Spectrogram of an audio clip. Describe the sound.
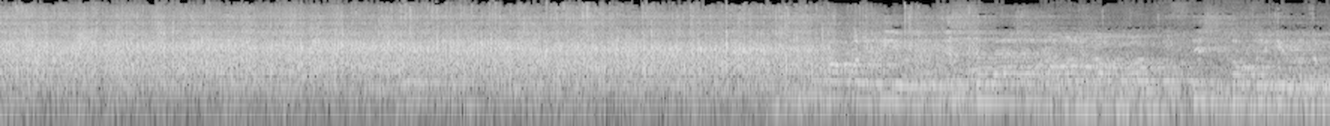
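A church audience claps steadily and loudly in a dense, even patter, applauding a man for taking care of a lady and bringing her to Mass. About halfway through, a voice starts speaking over the continuing applause.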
